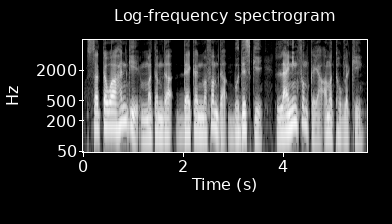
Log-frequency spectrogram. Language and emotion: Manipuri, neutral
